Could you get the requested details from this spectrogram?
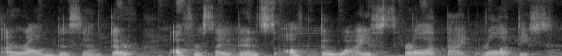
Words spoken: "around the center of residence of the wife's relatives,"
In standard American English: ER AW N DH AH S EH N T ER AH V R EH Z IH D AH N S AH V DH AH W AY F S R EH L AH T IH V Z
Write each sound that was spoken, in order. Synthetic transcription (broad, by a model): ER AW N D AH S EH N T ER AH F R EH S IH D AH N S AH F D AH W AY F S R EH L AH T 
